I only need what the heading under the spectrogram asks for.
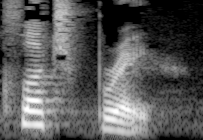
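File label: "clutch brake", English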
